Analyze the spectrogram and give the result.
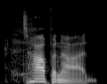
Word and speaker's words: tapenade: Tapenade. – Is that how you say it? – Soul tapenade.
